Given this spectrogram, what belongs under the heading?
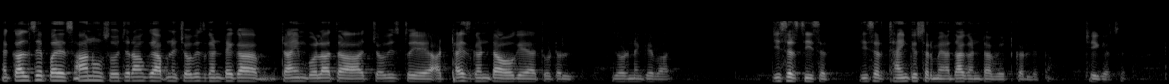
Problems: constant background noise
